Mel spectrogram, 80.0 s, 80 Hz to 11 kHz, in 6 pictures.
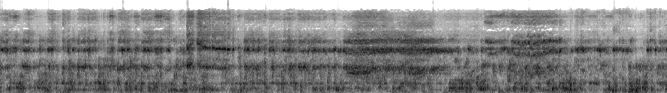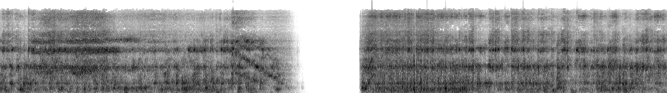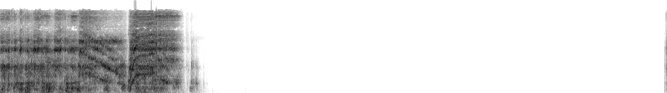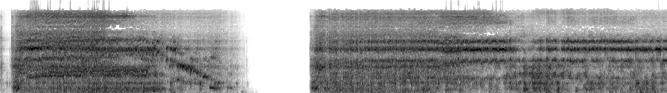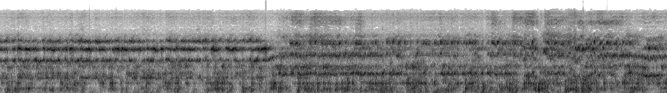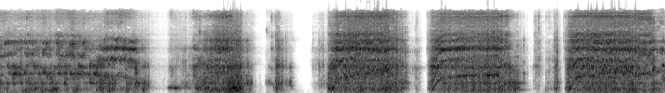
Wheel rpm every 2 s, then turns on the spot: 240, 230, 250, 230, 230, 230, 230, 230, 230, 40, 110, 230, 230, 230, 110, 20, 0, 0, 0, 0, 120, 150, 0, 90, 160, 160, 160, 160, 160, 180, 200, 200, 190, 200, 100, 40, 40, 100, 80, 120.
70-72 74-76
